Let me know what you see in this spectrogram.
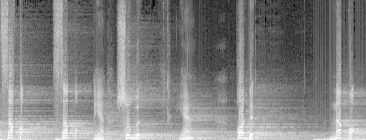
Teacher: Sama tadi baju di toko, huruf to yang berharakat sukun. Ini namanya qalqalah sugro. Ingat cara membacanya dipantulkan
